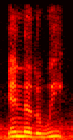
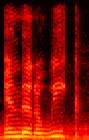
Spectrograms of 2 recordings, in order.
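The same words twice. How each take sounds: The two takes are said the same way.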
